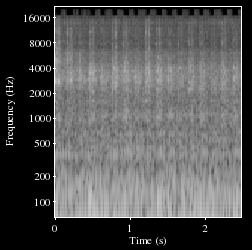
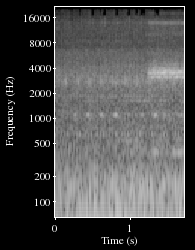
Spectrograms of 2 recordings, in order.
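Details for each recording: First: Maruti Swift BS6 with CNG fitted, check-engine light on, idling before repair: uneven lumpy idle with irregular stumbles, engine trying to stall; coil check shows two ignition coils not working, only two cylinders running. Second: Maruti Swift BS6 with CNG fitted, idle after three ignition coils replaced to cure misfire: light, even idle with soft regular tick and faint high whine joining halfway; now quiet and smooth, no missing.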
